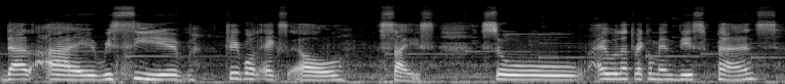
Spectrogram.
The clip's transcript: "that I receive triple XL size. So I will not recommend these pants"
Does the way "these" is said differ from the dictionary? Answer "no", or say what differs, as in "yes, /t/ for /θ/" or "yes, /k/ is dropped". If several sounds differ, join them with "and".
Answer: yes, /s/ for /z/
